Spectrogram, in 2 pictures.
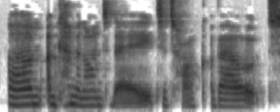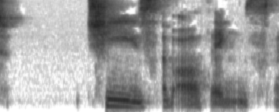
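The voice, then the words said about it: Sexy morning voice. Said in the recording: “I'm probably gonna have a little bit of like morning sexy voice because this is the first time I'm speaking out loud today.”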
